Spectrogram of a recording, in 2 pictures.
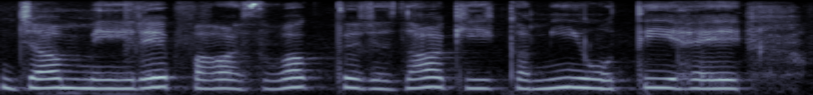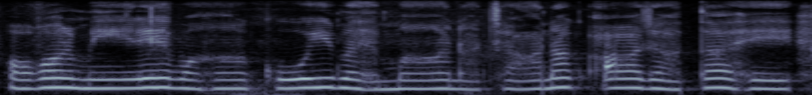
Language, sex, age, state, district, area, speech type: Urdu, female, 60+, Uttar Pradesh, Lucknow, rural, spontaneous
